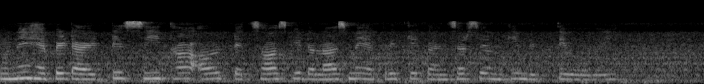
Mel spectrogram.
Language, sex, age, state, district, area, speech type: Hindi, female, 45-60, Uttar Pradesh, Ayodhya, rural, read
